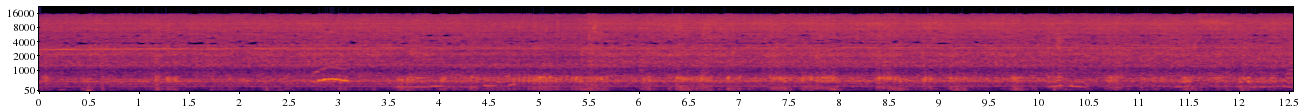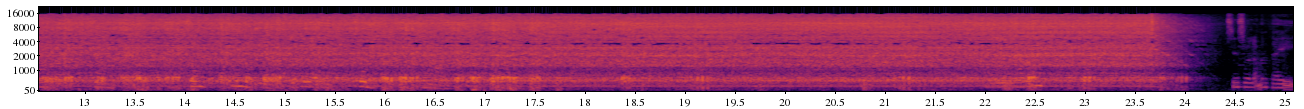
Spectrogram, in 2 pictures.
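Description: An electric hand mixer beats egg whites for an ube chiffon cake, giving a steady high motor whine with faint bowl scraping throughout, then cutting off abruptly near the end.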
